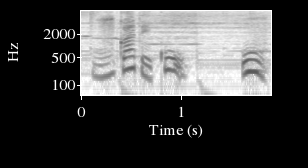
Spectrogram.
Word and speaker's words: ㅜ: Ngược lại, nếu bạn thêm một dấu chấm vào cuối ㅡ , nó sẽ trở thành ㅜ và đọc là u [u].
